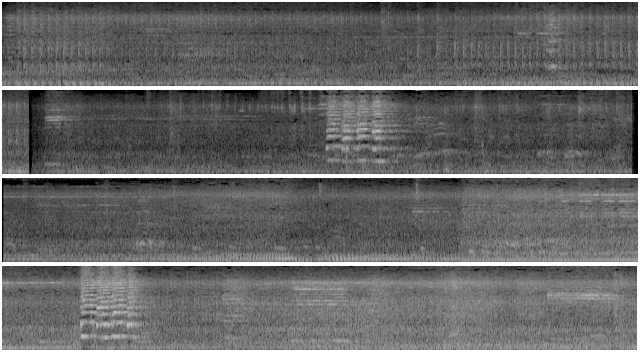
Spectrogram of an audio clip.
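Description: Street traffic hums steadily outdoors.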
